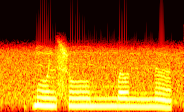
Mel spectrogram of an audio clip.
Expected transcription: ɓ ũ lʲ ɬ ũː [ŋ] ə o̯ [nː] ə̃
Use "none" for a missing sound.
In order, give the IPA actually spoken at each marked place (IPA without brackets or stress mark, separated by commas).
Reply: mː, nː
